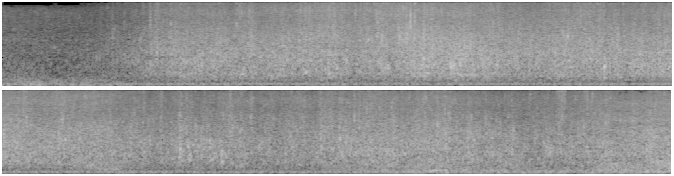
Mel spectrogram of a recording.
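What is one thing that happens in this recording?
Shallow water laps and splashes close by.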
